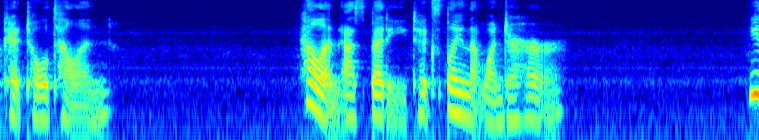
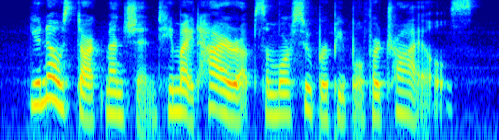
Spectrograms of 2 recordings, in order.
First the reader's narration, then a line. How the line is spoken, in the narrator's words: Helen said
